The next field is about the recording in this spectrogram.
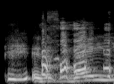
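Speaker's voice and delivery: mock-worried, laughing. Real, not acted. Joking about the room's smell.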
